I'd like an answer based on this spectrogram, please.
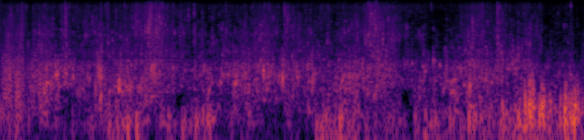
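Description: Double-bladed kayak paddle strokes: the blades dip and pull through the water on alternate sides, splashing, with water washing along the hull. Gusts of wind rumble on the microphone at times.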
